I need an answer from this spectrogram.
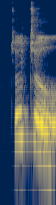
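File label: "cucu", Malay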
